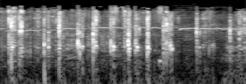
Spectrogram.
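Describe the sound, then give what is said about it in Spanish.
Steady clip-clop of horse hooves at a brisk riding pace as a merchant rides off with his bag of gold loaded on the horse, fairly loud, with sharp regular hoofbeats and a faint high tone running underneath. “Cargó su bolsa con el oro en su caballo y partió cabalgando.”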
